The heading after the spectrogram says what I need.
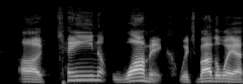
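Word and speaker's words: Wommack: saw on social media it's wck not wamack for all those out there it's wck so Kane wck and I'm glad I saw that because I would have butchered it uh Kane wck though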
